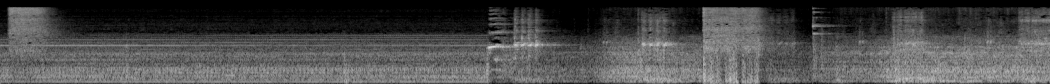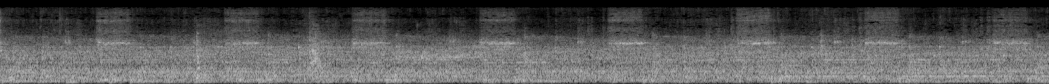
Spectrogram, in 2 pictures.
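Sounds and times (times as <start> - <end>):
tapping machine running: 5.1 - 20.9.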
